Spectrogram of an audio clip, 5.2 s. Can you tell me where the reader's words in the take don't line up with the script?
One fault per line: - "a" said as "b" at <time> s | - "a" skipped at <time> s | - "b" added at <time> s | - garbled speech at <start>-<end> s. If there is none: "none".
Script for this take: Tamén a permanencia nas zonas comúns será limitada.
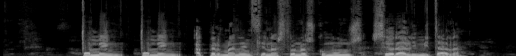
- "tamén" added at 1.4 s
